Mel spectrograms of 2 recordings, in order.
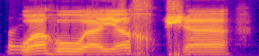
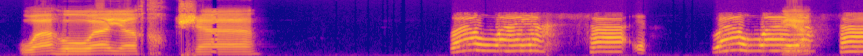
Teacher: Kha-nya dibaca dengan tebal, Ibu. Wa huwa yakhsha, dengan cara rahang bawah tidak ke bawah.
